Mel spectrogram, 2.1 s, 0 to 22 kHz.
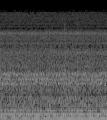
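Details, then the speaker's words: Flea-market desktop PC with Asus P5QL motherboard, 2 GB RAM, booted: steady fan hum with faint constant whine, no rattles or grinding; everything working fine. "So we can say that everything is working just fine. What a good feeling."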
